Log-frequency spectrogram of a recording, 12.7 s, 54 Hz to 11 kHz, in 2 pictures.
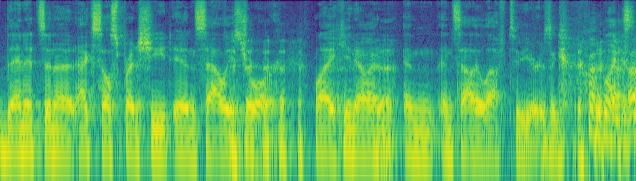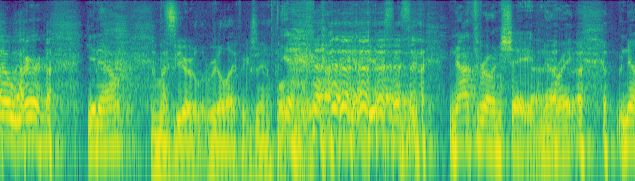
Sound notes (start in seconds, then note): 5.6 laugh; 9.2 laugh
